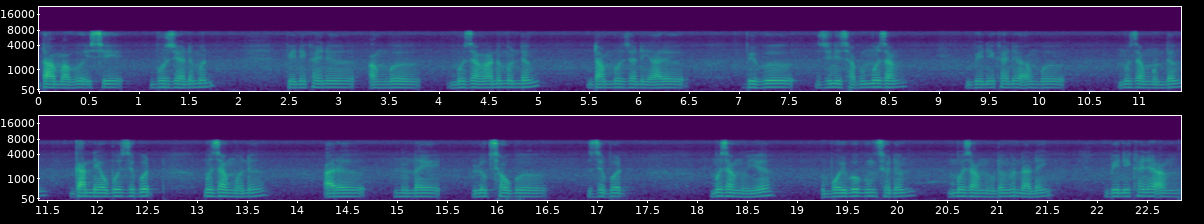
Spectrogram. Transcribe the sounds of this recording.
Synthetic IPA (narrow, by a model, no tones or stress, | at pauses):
damabɯise | buɾzijanɯmɯn | benikʰajnɯa̰ŋbɯ | mɯzaŋanɯmɯndɯŋ | dambuɾzaniaɾɯ | bibɯzinisabɯmɯzaŋ | benikʰajnɯaŋbɯ | mɯzaŋmɯndɯŋ | ɡanːejawbɯzɯbɯt̚mɯzaŋmɯnɯ | aɾɯ | nunaj | luk̚sawbɯ | zɯbɯt̚ | mɯzaŋnujɯ | bɔjbɯbuŋsɯdɯŋmɯzaŋnudɯŋɦɯnːanɯj | benikʰajnɯaŋ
